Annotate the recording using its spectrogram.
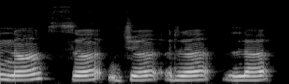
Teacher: ये हमारे ये दांतों के पीछे का कठोर हिस्सा से निकलते हैं। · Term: वस्य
